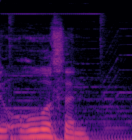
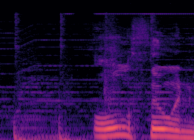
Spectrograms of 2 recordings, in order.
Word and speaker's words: Ulthuan: I almost always say Olathan. Ulthuan Gray.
